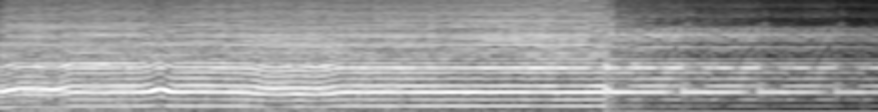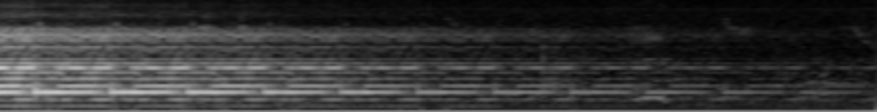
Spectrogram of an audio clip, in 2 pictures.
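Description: Male Quran reciter's voice through a microphone and loudspeakers, holding a long ornamented note at the end of a verse, its pitch wavering and then held before it stops abruptly about three seconds in. The sound system's echo rings on and fades away over the next few seconds.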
